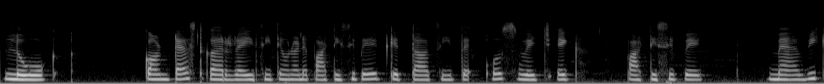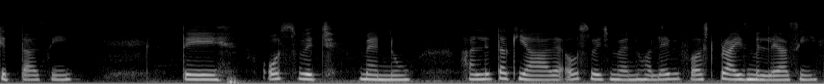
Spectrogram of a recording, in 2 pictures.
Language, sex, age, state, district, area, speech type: Punjabi, female, 18-30, Punjab, Pathankot, urban, spontaneous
